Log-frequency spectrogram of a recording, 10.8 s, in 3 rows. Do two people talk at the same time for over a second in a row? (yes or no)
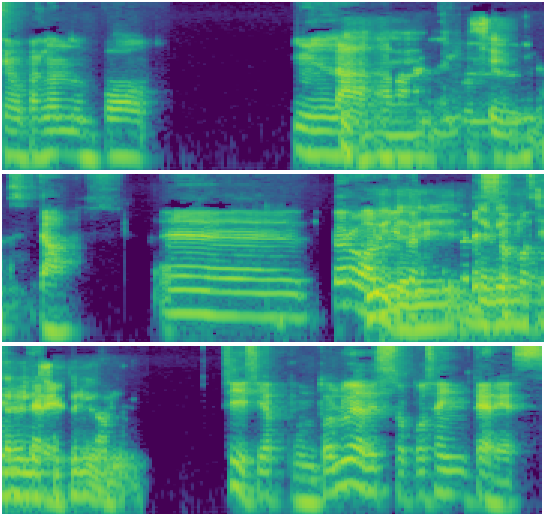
yes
